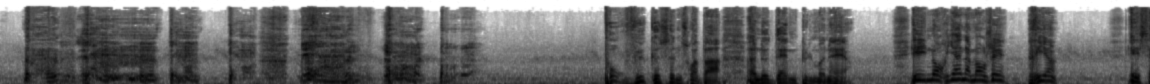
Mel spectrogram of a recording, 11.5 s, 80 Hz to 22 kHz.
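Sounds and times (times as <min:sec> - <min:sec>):
man coughing: 0:00.2 - 0:04.8
throat-clearing: 0:00.2 - 0:04.8
speech: 0:00.4 - 0:04.8, 0:06.1 - 0:11.5.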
